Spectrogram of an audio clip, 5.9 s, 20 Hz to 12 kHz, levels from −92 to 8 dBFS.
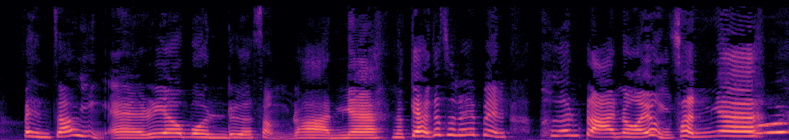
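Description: No dropouts, clicks, distortion or timing errors are audible anywhere in the speech.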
